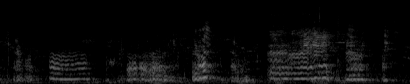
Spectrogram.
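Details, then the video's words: Pomeranian puppies, a group led by a female, giving short, high, tonal yips and whimpering barks in uneven bursts with brief pauses, mixed with a man's voice in the background. "female Pomeranian dog barking: A group of adorable Pomeranian puppies barking"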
